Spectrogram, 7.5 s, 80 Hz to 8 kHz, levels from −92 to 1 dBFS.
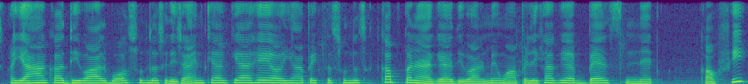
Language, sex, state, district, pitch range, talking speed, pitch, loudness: Hindi, female, Chhattisgarh, Sukma, 190-215 Hz, 240 wpm, 205 Hz, -16 LUFS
